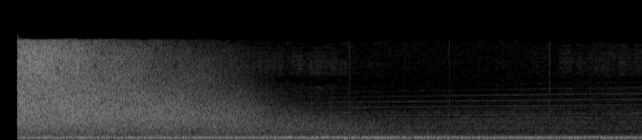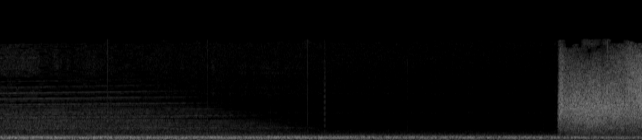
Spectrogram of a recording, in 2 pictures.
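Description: Studio-logo sound effect: a sudden loud rushing burst whose high hiss fades away over the first two seconds, leaving a steady low rumble that slowly eases off.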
